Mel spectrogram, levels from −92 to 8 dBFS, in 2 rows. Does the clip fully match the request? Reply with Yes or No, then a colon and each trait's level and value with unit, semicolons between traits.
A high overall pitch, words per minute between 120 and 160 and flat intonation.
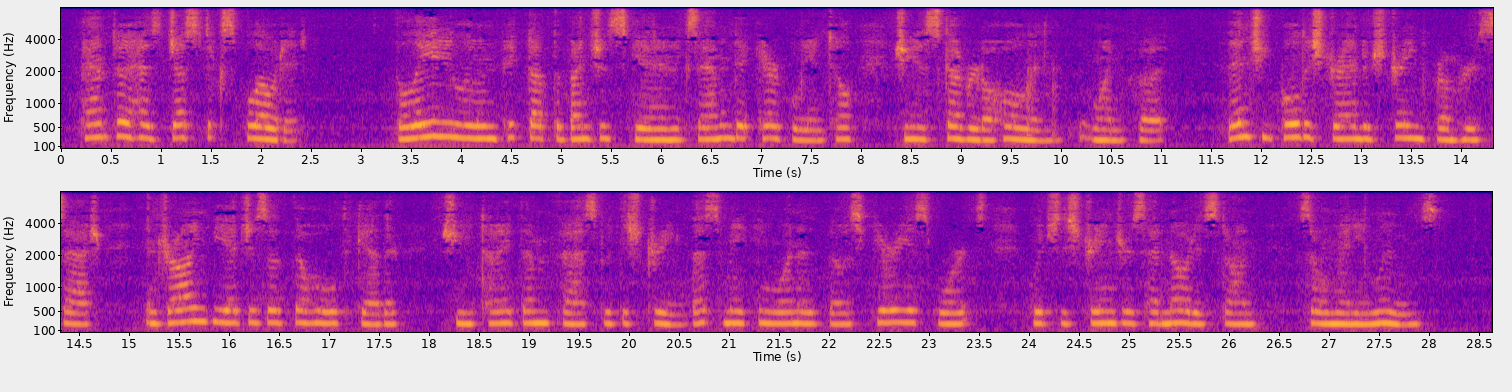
Yes: high, 245 Hz; average, 140 wpm; narrow, 1.8 semitones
